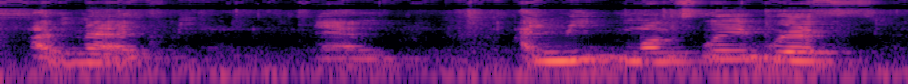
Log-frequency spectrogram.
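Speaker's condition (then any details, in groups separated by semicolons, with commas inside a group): Cerebral palsy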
